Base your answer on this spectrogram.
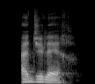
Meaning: adularia
- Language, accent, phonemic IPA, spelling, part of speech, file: French, France, /a.dy.lɛʁ/, adulaire, noun, LL-Q150 (fra)-adulaire.wav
